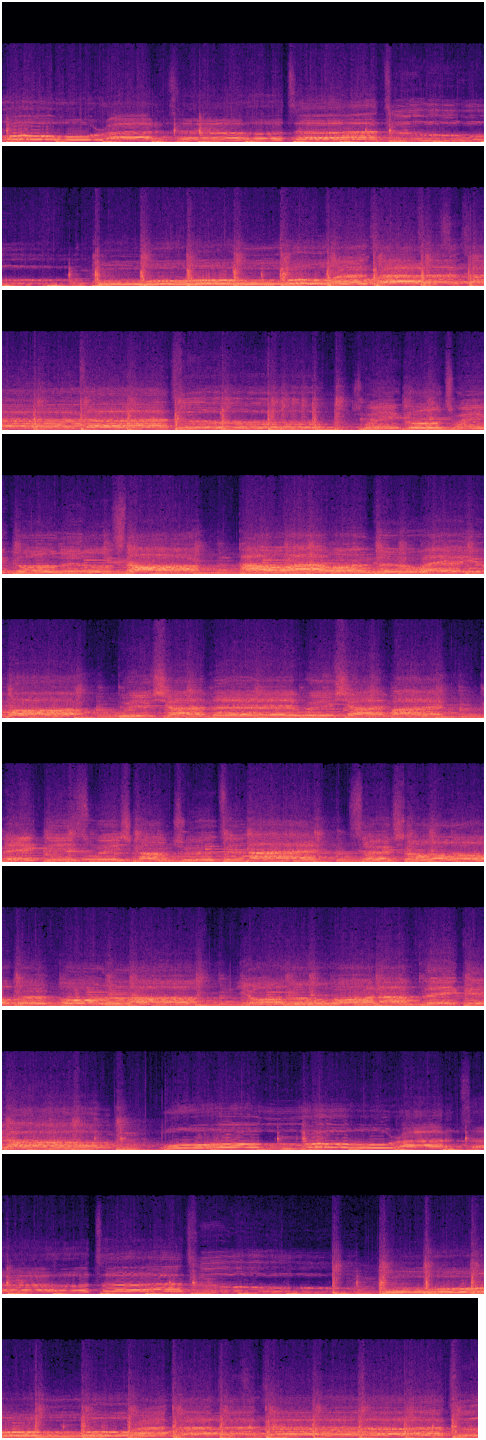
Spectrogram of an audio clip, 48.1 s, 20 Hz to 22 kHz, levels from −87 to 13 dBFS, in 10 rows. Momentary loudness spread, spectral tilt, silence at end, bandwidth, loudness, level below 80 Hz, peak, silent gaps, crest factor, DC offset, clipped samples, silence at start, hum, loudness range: 8 LU; -5.5 dB/octave; 0 s; 15.5 kHz; -13 LUFS; -26 dBFS; 0 dBFS; none; 12 dB; 0.2%; under 0.1%; 0 s; none; 5 LU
